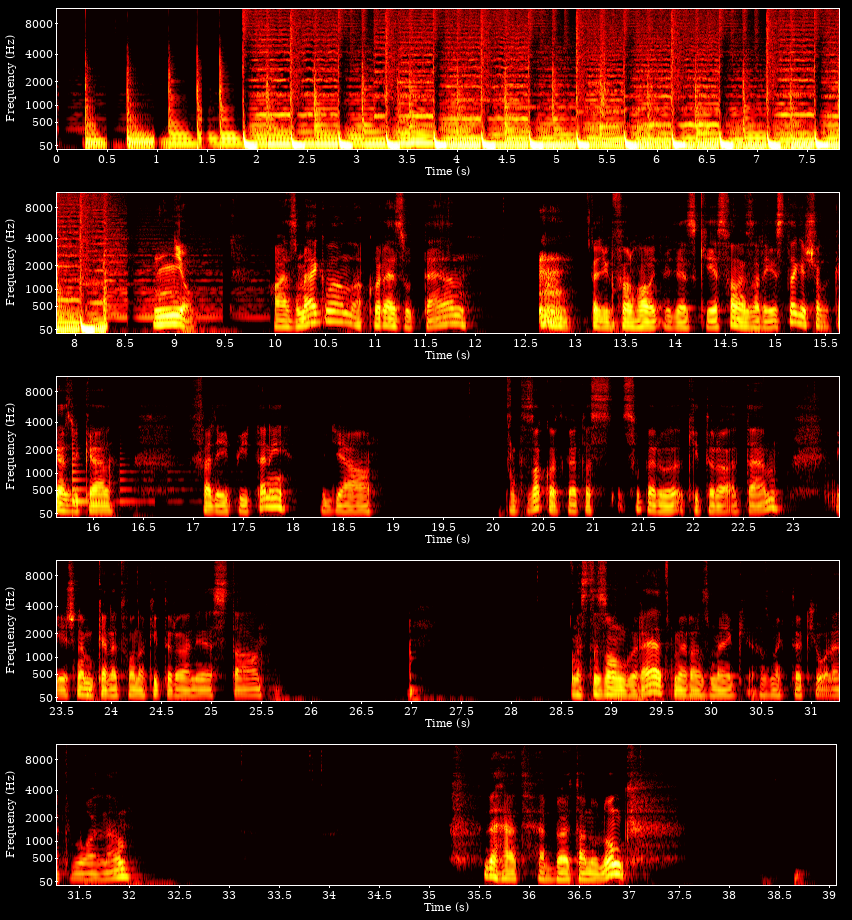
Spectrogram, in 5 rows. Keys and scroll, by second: 0.1 c, 0.9 e, 1.7 space, 8.1 space, 15.6 q, 20.3 ctrl+c, 29.0-30.5 typing, 31.8 BackSpace, 36.8 ctrl+v.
